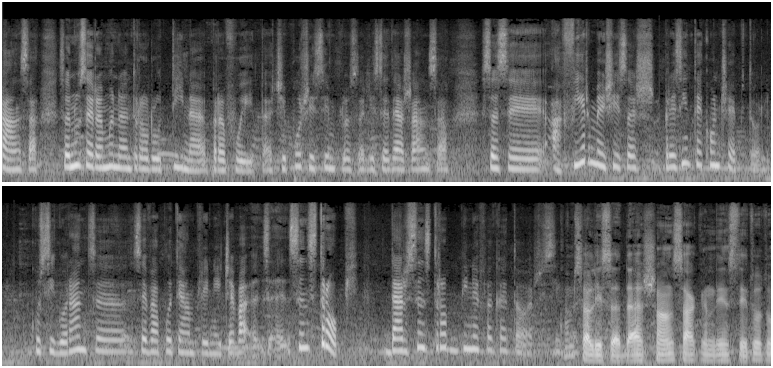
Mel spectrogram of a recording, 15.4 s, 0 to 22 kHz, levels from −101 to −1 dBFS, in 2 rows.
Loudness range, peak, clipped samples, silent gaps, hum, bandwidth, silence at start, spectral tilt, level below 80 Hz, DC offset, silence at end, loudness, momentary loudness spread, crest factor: 4 LU; -2 dBFS; under 0.1%; none; none; 16 kHz; 0 s; -4.5 dB/octave; -46 dBFS; under 0.1%; 0 s; -24 LUFS; 11 LU; 22 dB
